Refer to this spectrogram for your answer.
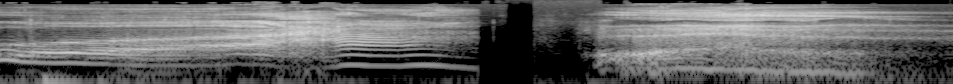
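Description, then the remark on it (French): A storyteller's voice imitates a lion caught in a net roaring as it struggles: a long, loud, wavering growl, a brief silence, then a second rougher, lower roar that slowly fades out. “Le lion rugit, se débattit, mais sans succès, malgré sa force.”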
